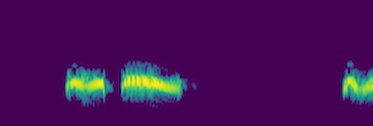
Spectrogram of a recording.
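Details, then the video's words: Fight-provoking cooing of a spotted dove in the 'giọng thổ' style: one low phrase made of a short wavering hoot and a longer sliding coo, then the next phrase starting just before the end. "tiếng chim cu gáy thúc đấu vấy bổi nghe nhanh gáy và gấy ức chế cao"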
